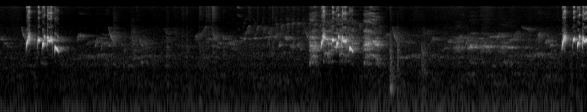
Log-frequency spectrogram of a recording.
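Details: Red-whiskered bulbul kept in a cage, delivering southern-style song: three short, loud warbled phrases of rapid up-and-down whistled notes spaced several seconds apart, with faint rustling and quieter chirps in between.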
